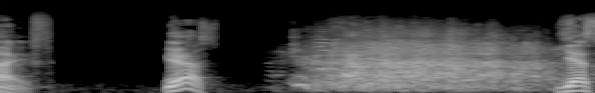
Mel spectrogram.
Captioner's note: laughter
